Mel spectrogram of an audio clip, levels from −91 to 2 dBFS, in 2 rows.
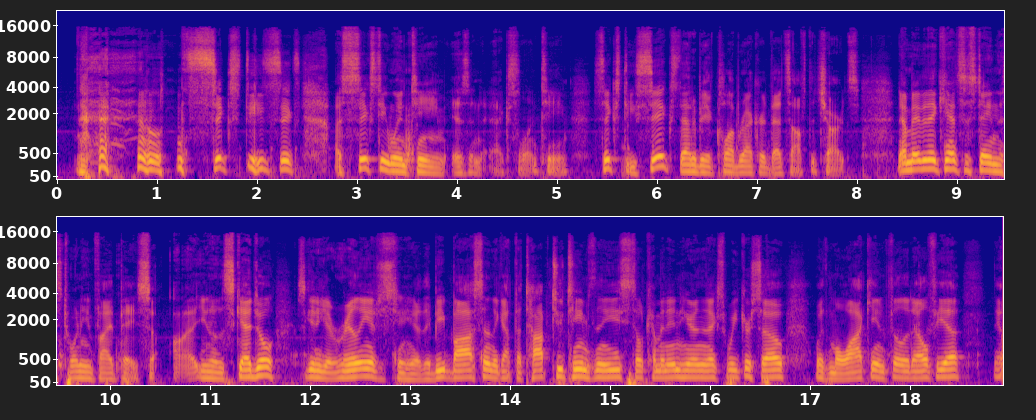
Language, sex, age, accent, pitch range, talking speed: English, male, 50-69, American, 105-140 Hz, 220 wpm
